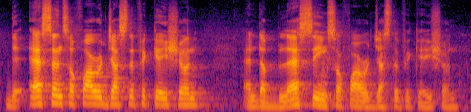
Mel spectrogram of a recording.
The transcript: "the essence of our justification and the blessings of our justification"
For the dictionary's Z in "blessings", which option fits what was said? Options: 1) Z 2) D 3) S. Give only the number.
3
